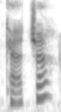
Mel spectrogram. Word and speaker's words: Katja: Did I say your name right first off, Katja? – Perfect.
